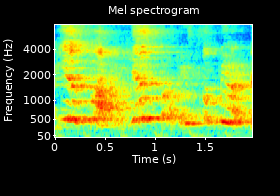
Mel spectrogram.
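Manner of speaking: retold screaming, played for laughs; mock screaming woman. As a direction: squeal it in a high mock moan, laughing. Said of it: "she was just screaming".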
